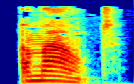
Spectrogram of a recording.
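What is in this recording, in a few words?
"amount", American English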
